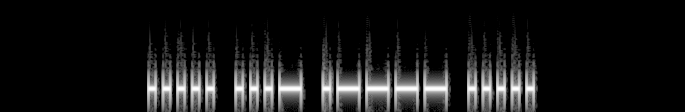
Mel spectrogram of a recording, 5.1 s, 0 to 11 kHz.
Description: Morse code, heard as a keyed tone, about 22 wpm, 700 Hz. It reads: 5V15
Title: Four Challenging Letter-Number Combinations 22wpm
